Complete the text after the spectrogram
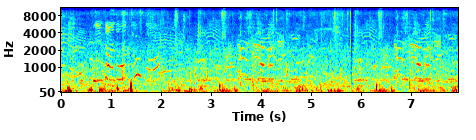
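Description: Water ripples and laps gently.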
